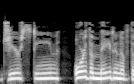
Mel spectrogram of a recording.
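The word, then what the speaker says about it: Geierstein: "Anne of Jairstein, pronounced Jeerstein, or the Maiden of the Mist, by the author of Waverley."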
